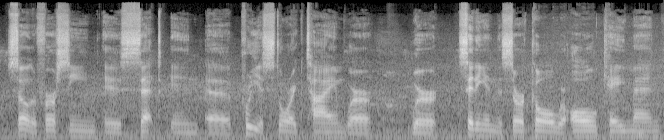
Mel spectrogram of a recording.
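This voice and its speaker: A young adult man vlogging in a rambling, casual way, narrating whatever is in front of him. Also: lowish voice. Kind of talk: casual video diary chat. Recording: faint background ambient noise.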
